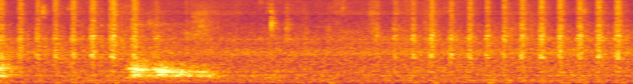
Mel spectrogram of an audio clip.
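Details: Rottweiler giving birth to puppies; rapid, steady panting breaths run through the recording, broken near the start by one louder whining burst.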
